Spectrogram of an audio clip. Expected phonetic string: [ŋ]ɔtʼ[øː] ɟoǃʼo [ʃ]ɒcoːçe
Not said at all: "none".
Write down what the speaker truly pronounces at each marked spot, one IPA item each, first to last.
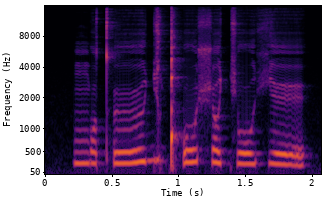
ŋ, øː, ʃ

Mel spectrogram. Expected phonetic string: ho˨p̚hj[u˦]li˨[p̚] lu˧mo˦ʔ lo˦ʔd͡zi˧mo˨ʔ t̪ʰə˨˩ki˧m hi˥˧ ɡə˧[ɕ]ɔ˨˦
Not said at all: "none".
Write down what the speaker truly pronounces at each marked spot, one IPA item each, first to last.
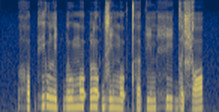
u˥˧, k̚, ɕ

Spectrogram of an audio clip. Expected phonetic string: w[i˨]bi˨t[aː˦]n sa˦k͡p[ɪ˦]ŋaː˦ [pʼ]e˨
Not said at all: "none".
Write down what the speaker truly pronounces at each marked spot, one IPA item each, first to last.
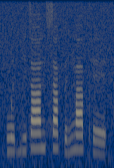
ɪ˨, aː˦, ɪ˨, pʰ

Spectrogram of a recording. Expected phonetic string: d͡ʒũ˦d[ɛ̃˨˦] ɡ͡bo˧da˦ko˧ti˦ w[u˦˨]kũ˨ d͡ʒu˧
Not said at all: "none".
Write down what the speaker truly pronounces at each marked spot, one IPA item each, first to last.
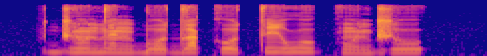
ɛ̃˦, u˦˨

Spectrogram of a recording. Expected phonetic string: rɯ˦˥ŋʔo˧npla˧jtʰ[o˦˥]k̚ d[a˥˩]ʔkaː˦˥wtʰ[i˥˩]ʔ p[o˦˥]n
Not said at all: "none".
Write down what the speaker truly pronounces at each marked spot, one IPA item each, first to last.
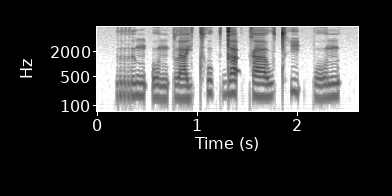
o˥˩, a˥˩, i˥˩, o˦˥

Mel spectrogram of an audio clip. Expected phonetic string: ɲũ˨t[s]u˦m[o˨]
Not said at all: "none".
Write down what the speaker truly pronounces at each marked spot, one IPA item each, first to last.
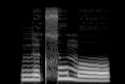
s, oː˨

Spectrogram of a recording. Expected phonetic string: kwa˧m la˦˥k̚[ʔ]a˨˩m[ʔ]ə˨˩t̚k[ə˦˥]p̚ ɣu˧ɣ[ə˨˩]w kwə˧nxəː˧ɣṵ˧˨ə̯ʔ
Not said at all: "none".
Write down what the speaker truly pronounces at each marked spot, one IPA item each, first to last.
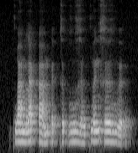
ʔ, ʔ, ə˨˩, ə˨˩

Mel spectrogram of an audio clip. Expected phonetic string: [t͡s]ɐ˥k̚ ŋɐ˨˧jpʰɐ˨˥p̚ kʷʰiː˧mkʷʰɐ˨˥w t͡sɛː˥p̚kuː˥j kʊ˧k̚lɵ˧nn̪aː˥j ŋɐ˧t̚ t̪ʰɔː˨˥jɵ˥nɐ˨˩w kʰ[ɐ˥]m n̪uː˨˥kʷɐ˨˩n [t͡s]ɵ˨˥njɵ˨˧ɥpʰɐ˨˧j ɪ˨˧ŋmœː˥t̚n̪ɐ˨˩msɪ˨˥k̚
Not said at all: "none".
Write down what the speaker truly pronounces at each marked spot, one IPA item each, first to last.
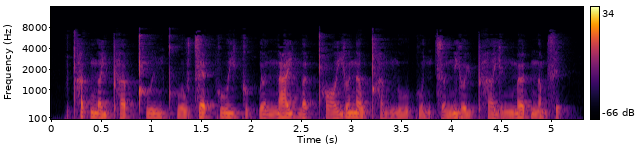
t̪ʰ, ɐ˨˩, t͡s

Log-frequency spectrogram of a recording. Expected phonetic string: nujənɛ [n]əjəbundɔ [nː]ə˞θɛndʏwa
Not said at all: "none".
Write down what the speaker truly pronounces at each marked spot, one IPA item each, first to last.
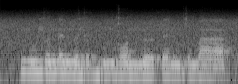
n, nː

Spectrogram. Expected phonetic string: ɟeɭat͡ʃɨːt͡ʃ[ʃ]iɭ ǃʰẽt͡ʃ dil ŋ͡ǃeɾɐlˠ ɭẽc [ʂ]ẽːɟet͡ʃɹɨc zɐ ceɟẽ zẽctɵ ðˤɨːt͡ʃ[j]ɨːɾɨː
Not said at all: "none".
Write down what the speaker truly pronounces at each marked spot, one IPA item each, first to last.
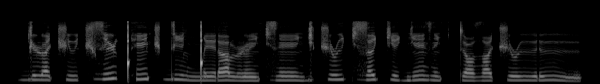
z, z, ɹ

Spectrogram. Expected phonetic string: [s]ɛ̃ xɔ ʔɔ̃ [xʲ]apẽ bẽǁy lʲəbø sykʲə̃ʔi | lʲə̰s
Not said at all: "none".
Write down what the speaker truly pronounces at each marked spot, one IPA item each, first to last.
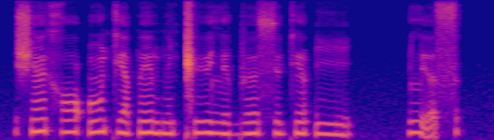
ʃ, kʲ

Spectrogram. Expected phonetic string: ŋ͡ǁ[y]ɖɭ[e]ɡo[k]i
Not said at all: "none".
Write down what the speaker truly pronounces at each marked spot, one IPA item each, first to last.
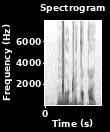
u, i, q

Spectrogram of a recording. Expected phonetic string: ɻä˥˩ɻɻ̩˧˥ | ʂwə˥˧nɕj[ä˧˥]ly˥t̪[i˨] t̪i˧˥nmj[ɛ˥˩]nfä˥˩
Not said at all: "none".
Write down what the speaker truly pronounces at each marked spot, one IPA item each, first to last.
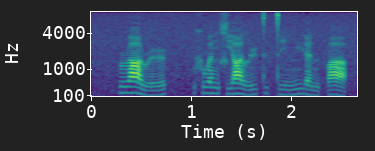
ä˥˩, i˨, ɛ˨˩

